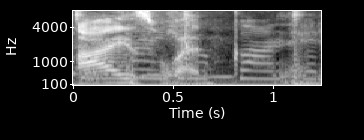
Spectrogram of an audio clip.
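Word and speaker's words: IZ*ONE: By the way, Virginia, it's Eyes One. Oh, is it Eyes One? Jun Soyeon. I'm sorry. School us on pronunciation, Peter.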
